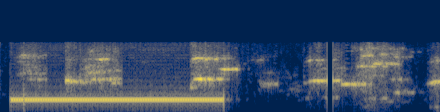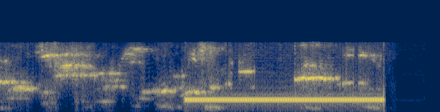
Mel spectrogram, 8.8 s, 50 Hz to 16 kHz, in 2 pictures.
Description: Ringback tone (North America), 440 + 480 Hz.
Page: Atibaia - SP 1 (CP Cartao)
